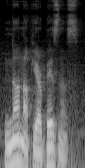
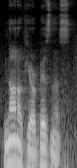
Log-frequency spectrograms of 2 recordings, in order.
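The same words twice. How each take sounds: No difference in how they are said.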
